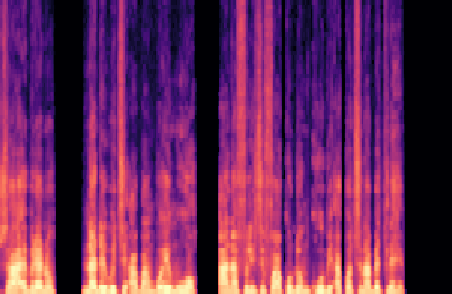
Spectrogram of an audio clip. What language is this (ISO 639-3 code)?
aka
